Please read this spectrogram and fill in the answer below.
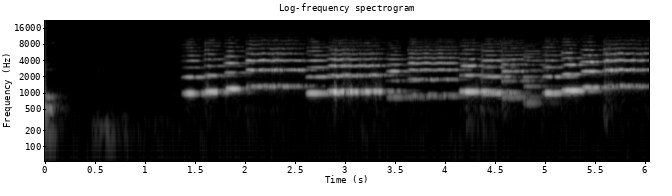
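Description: A violin playing a slow melodic line of held notes high on the instrument, starting about a second and a half in.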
